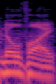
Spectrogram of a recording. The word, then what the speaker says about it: Novi: this pronunciation it's not it's not Novi it's no VI but listen get it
